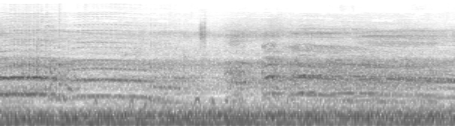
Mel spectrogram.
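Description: Chickens cluck and call continuously and close by in a pen of fighting roosters, a dense steady flock din with a rooster crow blending in.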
